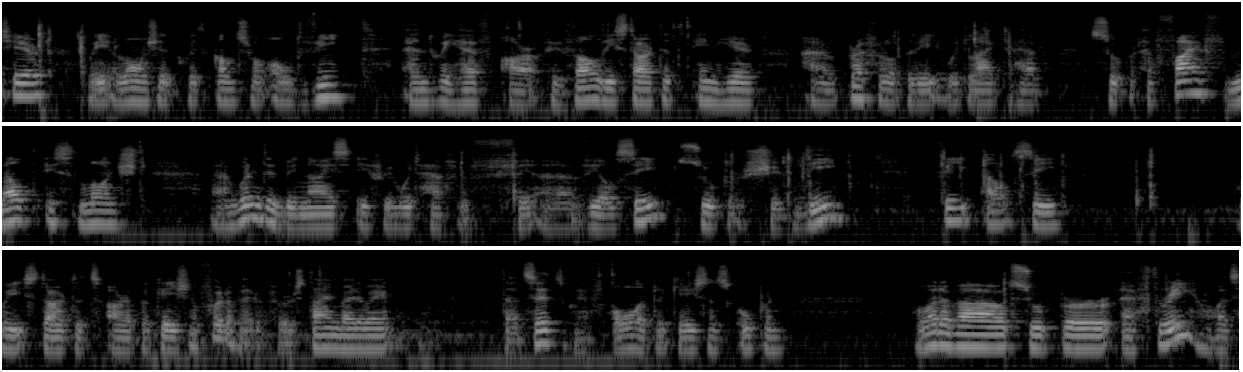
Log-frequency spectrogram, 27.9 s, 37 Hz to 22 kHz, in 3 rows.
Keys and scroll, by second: 0.3 ctrl+alt+v, 7.3 super+F5, 15.2 shift+super+d, 16.1-17.4 typing, 17.8 Return, 27.2 super+F3.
